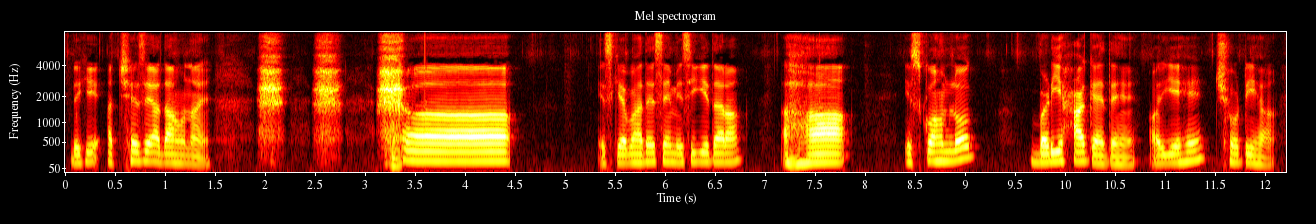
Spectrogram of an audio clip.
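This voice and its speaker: A man teaching Quran recitation in an online lesson. He holds each letter sound slowly and patiently, then explains it in quick asides. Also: on the high side, steady tone, fairly bright tone, clear, resonant tone, no room sound. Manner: patient, instructive. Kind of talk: online Noorani Qaida lesson.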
